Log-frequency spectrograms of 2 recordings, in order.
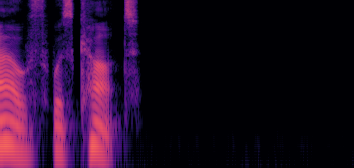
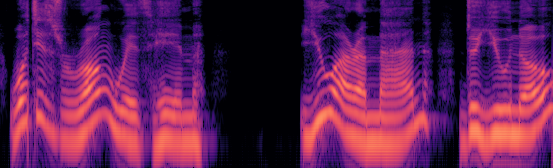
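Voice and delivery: Sophie's voice; 5 semitones higher than usual. A narrator's reading. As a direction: speak up as her, indignant. Sophie describing Roper.

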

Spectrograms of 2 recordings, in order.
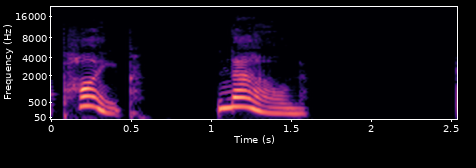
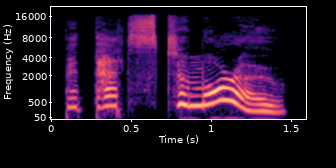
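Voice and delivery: high, loud exclamation of surprise; alarmed cry; 12 semitones higher, 7 dB louder than usual. A narrator's reading. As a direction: cry out in sudden realisation. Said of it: "cried Missus Bucket".

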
